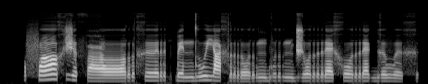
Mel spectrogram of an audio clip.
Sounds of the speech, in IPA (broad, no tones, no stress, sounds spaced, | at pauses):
f ʌː x ʒ ɘ θ ʕ ɔː r x ɘː r k͡p e n d u j a x r o r ŋ ɡ u r n d͡ʒ o r ɛ x o r ɛ ɡ ɘ β ɘ x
